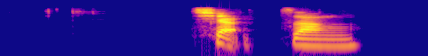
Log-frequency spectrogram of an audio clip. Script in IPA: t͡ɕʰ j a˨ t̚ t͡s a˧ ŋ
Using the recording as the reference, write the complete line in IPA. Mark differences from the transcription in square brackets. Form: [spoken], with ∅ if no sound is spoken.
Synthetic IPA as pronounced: t͡ɕʰ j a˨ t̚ t͡s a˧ ŋ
